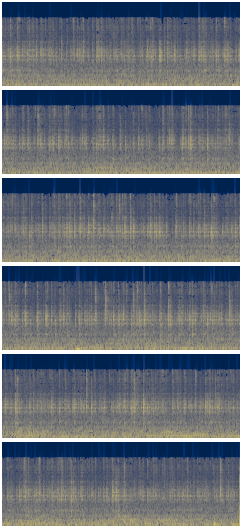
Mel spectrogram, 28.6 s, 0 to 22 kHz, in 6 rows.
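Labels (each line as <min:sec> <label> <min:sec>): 0:00.0 Water dripping on a material creates a repetitive metallic sound. 0:28.6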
